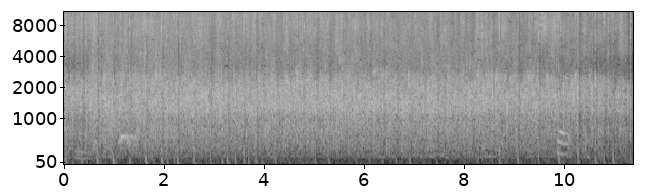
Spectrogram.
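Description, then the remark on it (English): Sustained applause from an audience, a dense, steady wash of clapping that stays loud and even for the whole stretch, with a few faint voices and whoops mixed in. “And I'd like to invite the audience just to join me in a round of applause because I've really enjoyed it.”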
